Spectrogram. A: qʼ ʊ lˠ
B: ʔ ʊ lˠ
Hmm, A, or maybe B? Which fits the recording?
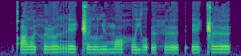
A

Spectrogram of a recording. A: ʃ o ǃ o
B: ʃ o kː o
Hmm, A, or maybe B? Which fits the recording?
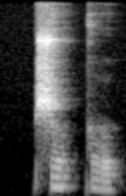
B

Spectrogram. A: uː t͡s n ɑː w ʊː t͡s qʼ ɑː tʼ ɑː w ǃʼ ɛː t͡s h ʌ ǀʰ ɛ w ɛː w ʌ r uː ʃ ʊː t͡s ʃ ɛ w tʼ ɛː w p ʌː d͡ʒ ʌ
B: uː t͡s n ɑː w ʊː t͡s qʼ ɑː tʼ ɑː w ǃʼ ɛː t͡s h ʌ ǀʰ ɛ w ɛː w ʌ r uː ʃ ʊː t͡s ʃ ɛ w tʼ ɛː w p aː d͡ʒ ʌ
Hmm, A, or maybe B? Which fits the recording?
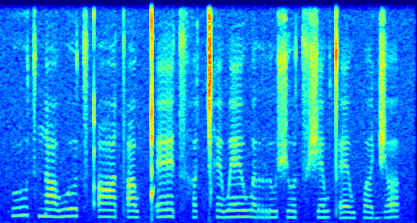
A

